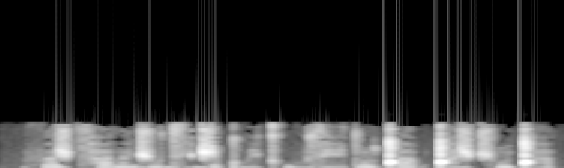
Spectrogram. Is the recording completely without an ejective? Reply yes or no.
no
